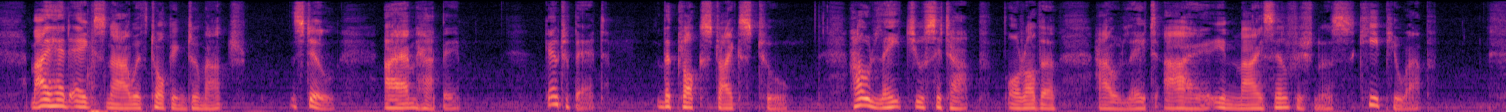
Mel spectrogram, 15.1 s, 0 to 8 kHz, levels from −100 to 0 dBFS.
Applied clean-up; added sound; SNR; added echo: none; Crushing; 9 dB; none.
